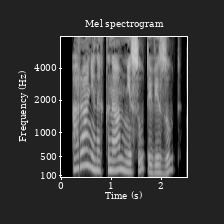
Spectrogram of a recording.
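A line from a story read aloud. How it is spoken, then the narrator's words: Sigh. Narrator (Russian): вздохнула Невена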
